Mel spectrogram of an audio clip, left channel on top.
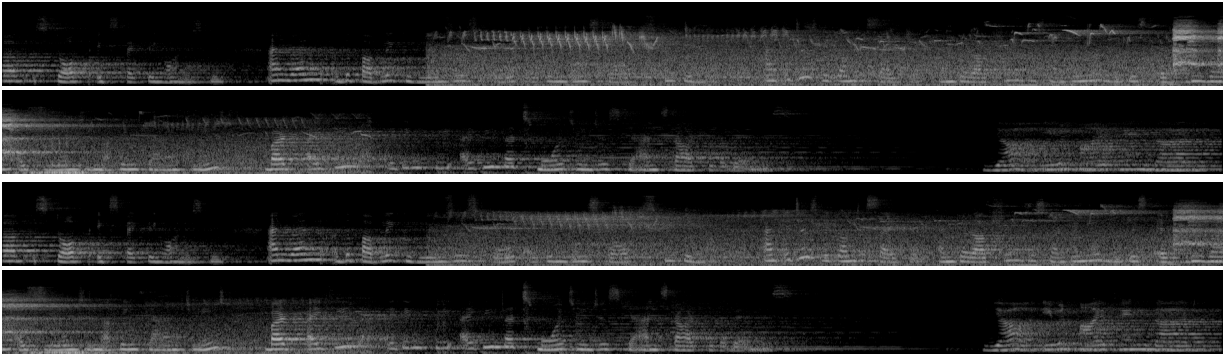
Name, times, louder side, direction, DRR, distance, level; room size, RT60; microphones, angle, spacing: voice 1, 0.0-2.2 2.6-19.9, right 1 dB, 15° right, 3 dB, 0.5 m, -35 dB
sound 1, 4.2-15.9, left 5 dB, 40° left, 0.7 m, -34 dB
sound 2, 9.4-13.7 14.0-21.2, right 1 dB, 40° right, 1.6 m, -52 dB
voice 2, 22.0-24.2, right 2 dB, 65° right, -2 dB, 2.4 m, -38 dB
23.0 x 14.5 x 3.6 m, 2.9 s
head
